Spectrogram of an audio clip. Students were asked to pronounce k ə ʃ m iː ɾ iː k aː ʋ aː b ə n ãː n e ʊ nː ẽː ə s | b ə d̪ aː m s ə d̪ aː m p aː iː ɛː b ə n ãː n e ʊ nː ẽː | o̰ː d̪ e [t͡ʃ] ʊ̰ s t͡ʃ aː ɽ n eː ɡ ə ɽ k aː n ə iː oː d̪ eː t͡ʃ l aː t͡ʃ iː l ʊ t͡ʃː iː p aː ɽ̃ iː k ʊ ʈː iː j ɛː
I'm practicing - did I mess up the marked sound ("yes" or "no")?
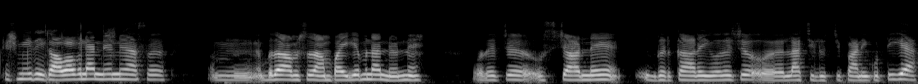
no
